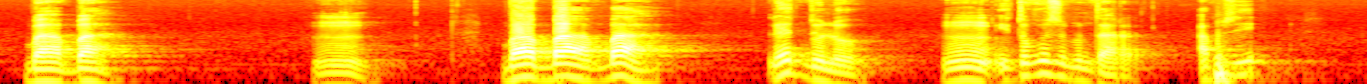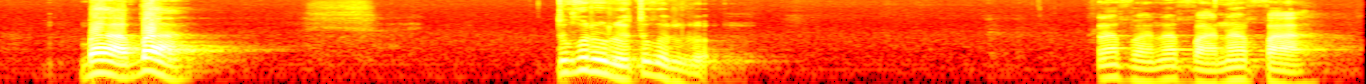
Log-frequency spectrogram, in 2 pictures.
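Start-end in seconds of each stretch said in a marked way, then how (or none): 0.2-10.5 voice escalating with each repetition. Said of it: "Eskalasi suara pasti akan dari kecil, naik, naik, naik".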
